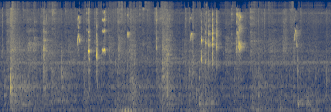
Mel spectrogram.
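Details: Lovebirds, Fischer's and masked, in the morning: sharp, shrill squeaky chirps, a close pair then a quick burst of several and a later single note, over a steady low background hum.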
